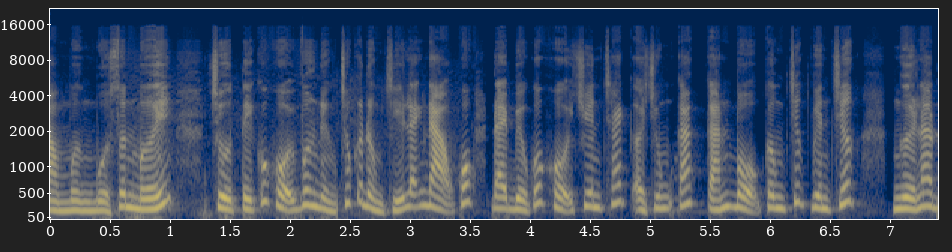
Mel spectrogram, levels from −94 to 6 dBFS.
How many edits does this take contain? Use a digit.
3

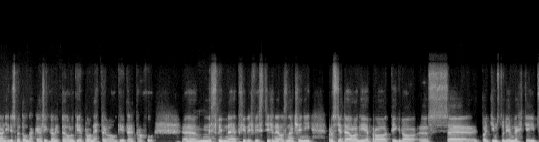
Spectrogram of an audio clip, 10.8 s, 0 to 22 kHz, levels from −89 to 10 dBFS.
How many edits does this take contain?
1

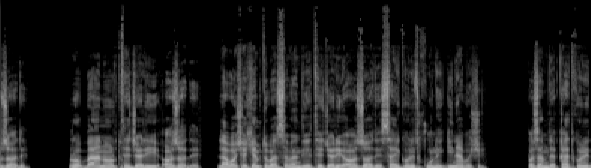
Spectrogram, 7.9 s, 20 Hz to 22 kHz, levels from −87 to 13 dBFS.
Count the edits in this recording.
2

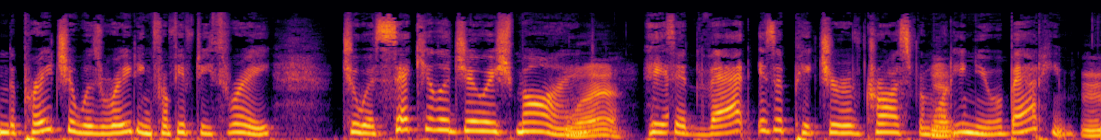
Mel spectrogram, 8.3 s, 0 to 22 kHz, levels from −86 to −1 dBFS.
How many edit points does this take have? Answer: 3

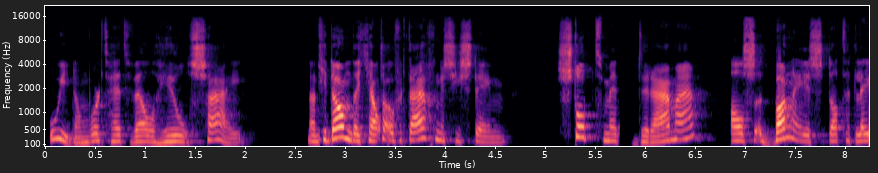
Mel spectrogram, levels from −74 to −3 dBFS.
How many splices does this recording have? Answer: 5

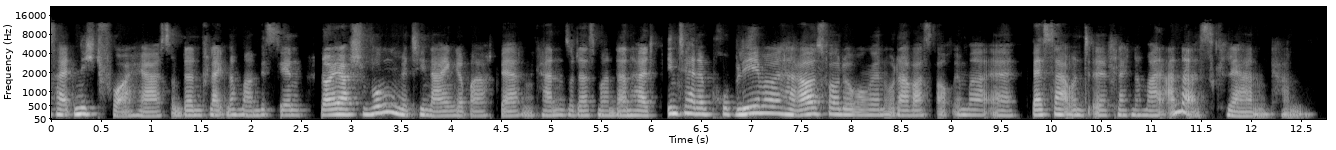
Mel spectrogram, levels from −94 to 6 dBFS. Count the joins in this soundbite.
3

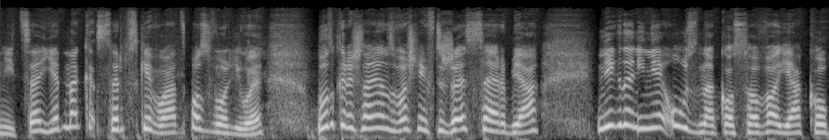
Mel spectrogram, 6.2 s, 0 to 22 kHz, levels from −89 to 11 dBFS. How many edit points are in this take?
3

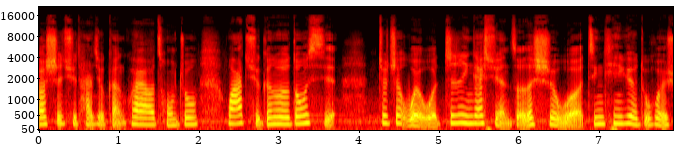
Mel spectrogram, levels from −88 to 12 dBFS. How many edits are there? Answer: 0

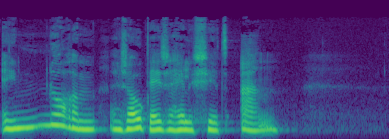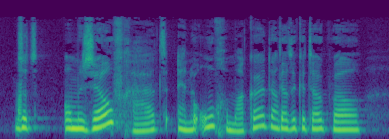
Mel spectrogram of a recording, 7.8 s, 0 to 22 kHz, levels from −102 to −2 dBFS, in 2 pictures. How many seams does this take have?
5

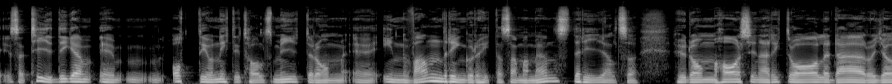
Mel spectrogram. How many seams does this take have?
0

